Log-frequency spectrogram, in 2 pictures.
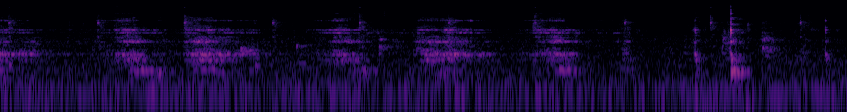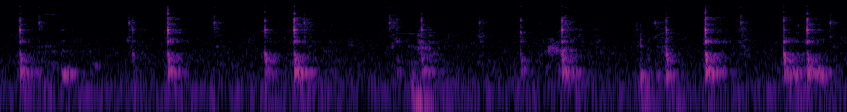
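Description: Fingertips and short nails tap the thin angled back plate of a small silver aluminum tablet/phone stand with a solid base, standing upright on a wooden table. The early taps are softer, clustered strokes; later ones turn into sharp, bright metallic clicks with a faint ring. The quick, ticking rhythm sounds like a clock.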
